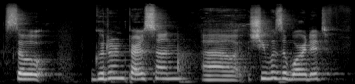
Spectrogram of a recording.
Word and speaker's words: Gudrun Persson: Can I see? I can maybe... Gudrun Persson. Gudrun Persson. – All right. Maybe it is how it sounds. – It's Gudrun Persson. Something like that.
